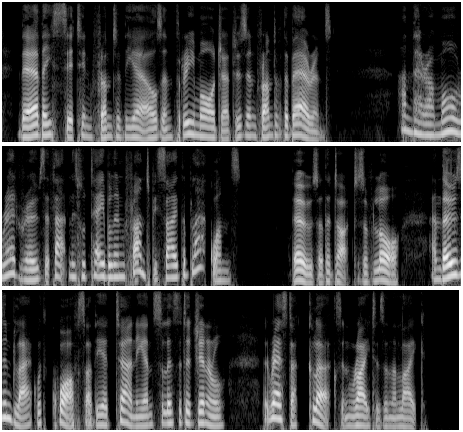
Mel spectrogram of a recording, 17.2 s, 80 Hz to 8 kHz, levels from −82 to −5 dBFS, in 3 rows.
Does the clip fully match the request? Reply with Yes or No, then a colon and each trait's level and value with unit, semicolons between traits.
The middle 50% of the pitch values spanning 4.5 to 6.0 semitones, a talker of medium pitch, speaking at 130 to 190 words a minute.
No: wide, 5.4 semitones; medium, 175 Hz; fast, 205 wpm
